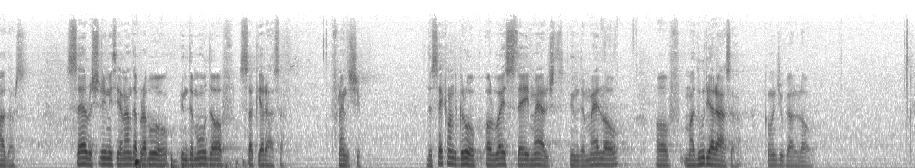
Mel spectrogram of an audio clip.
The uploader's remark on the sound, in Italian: In diretta dal Tempio di Villa Vrindavana.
